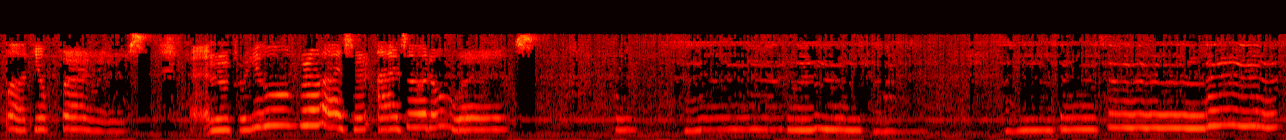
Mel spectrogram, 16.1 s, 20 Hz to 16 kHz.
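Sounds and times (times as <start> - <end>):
person humming: 7.7 - 11.6, 12.6 - 16.0.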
